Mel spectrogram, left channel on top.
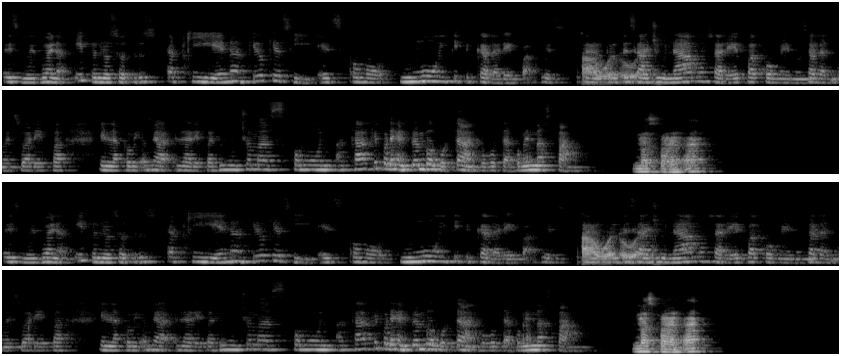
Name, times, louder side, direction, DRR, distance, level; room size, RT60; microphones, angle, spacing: voice 1, 0.0-5.6 5.8-14.2, left 1 dB, 30° left, 0.4 m, -32 dB
voice 2, 5.8-6.6 14.7-15.3, right 4 dB, 80° right, 0.5 m, -25 dB
3.2 x 2.6 x 2.7 m
head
